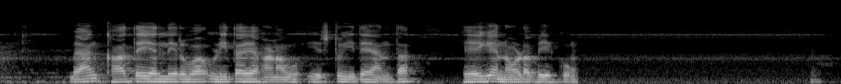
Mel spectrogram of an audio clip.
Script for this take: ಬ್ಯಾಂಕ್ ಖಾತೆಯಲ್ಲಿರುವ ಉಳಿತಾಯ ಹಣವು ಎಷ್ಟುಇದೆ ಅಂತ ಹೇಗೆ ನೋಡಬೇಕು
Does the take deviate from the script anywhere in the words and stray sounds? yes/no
no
